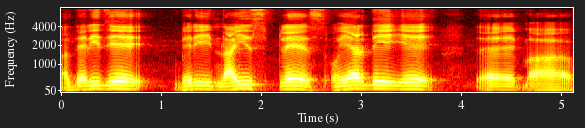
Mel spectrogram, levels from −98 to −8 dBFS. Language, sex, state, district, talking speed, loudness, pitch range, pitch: English, male, Odisha, Malkangiri, 140 wpm, -17 LUFS, 110-135 Hz, 125 Hz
